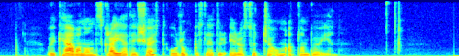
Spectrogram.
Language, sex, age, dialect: Faroese, female, 36-60, Norðuroyggjar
